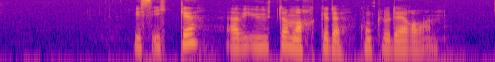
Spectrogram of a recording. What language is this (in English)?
Norwegian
